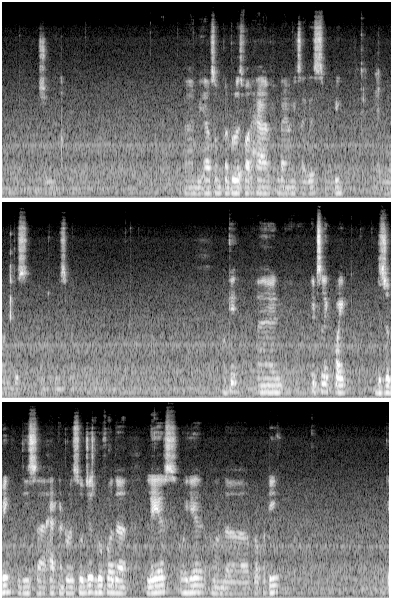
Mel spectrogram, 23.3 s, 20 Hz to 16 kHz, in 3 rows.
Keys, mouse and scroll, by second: 0.0 g, 1.7 middle click, 3.3 scroll down 2, 3.6 shift+middle click, 5.3-5.8 scroll down 3, 5.8 middle click, 7.9 t, 8.8 middle click, 9.2 shift+middle click, 10.6 middle click, 15.0 shift+middle click, 17.4-18.6 scroll down 10, 18.6 click, 21.1 click.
